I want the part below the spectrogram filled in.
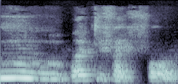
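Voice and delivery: ordinary delivery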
